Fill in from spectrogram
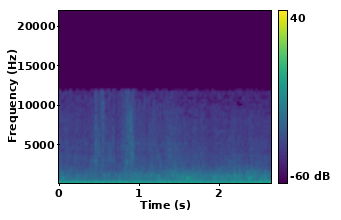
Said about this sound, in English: Here, water running.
